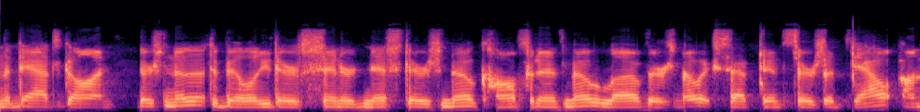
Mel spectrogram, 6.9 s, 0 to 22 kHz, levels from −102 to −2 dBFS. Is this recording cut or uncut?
cut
